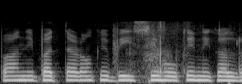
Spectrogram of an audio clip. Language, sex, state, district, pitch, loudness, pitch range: Chhattisgarhi, female, Chhattisgarh, Rajnandgaon, 195 Hz, -18 LUFS, 190-195 Hz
